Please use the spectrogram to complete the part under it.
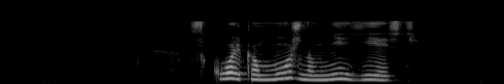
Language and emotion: Russian, angry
